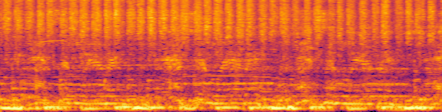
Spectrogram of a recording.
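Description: Live praise band playing a fast dance beat: a scraped percussion instrument ticks evenly about eight times a second over congas, bass notes and keyboard, with a man singing into a microphone.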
